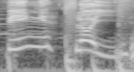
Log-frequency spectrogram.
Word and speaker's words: Pink Floyd: Et là, je n'ai pas mal prononcé Pink Floyd. C'est Pink Floyd. – Oui, P-I-N-G-F-L-O-Y.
